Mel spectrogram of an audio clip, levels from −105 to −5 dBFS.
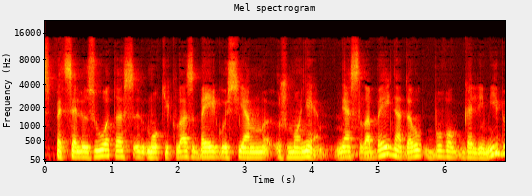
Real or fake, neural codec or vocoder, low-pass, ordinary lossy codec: fake; autoencoder, 48 kHz, 128 numbers a frame, DAC-VAE, trained on Japanese speech; 14.4 kHz; MP3, 64 kbps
